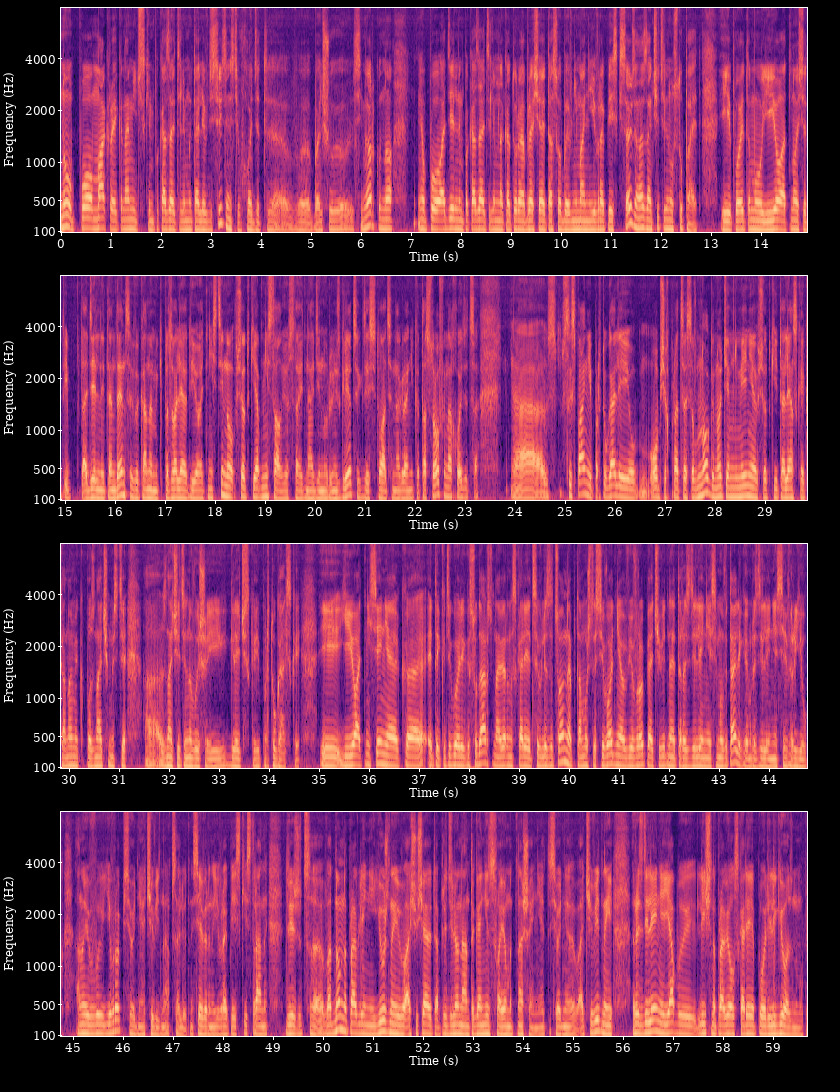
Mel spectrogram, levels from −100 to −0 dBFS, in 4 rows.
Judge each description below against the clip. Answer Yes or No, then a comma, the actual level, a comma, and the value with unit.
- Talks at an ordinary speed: Yes, average, 140 wpm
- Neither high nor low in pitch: No, low, 120 Hz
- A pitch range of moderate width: No, narrow, 2.1 semitones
